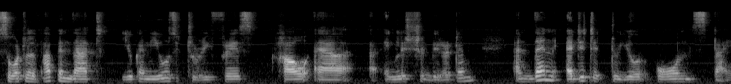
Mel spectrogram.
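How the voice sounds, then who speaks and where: Medium in pitch with ordinary variation, a man's voice moves at a moderate pace. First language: not English. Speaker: professor. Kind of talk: conference Q&A answer.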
